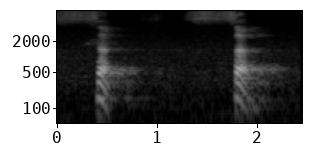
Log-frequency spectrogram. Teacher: we curve the front part of our टंग, ठीक है, it comes close to our एल्वीलर रीच, और यहाँ से एयर जो है वो फ्रिक्शन खाते हुए बाहर निकल रही है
